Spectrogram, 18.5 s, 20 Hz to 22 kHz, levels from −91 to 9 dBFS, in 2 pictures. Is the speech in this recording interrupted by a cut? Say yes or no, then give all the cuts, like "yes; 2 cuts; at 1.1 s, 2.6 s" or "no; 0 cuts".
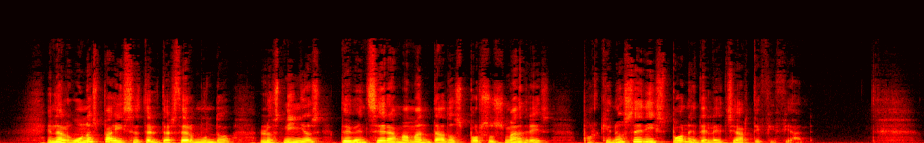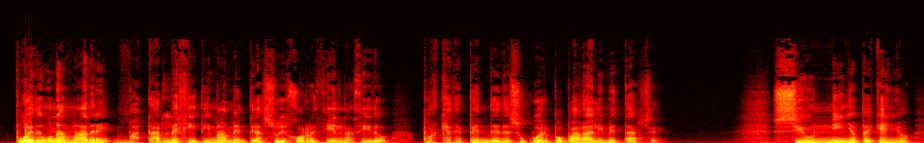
no; 0 cuts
